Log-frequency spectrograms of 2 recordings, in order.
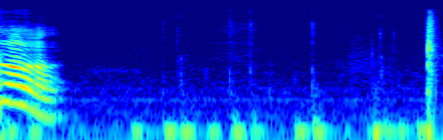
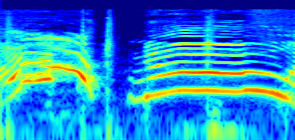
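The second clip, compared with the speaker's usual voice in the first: high, loud scream. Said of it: "I'm sorry for screaming".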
